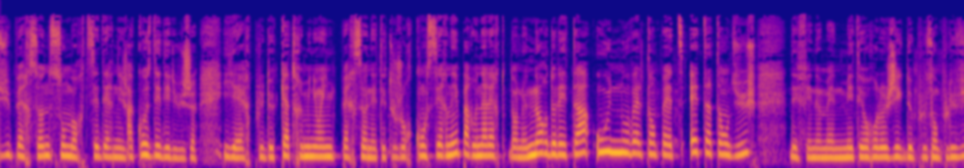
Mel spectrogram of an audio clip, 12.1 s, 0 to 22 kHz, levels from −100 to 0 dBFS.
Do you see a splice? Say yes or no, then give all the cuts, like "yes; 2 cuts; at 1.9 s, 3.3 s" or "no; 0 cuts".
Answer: yes; 2 cuts; at 1.6 s, 6.3 s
